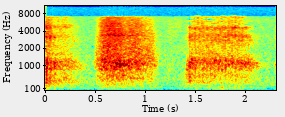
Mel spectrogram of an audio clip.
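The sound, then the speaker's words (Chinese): Deliberately forced snoring breaths from a person imitating a snore: two drawn-out, breathy, hissing exhalations, each about half a second long with a short pause between, fairly faint and with no talking. “打呼了嘛，我就故意呼出来，然后我就听着那呼。”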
